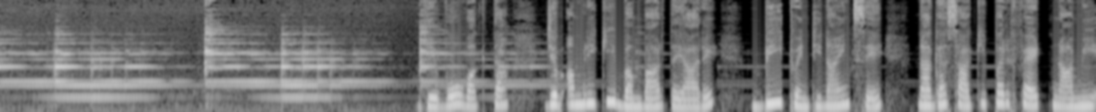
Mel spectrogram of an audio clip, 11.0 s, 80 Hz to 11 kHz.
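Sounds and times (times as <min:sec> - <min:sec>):
bells ringing at a memorial ceremony in Peace Park in Nagasaki: 0:00.0 - 0:08.0
speech: 0:04.2 - 0:10.9.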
